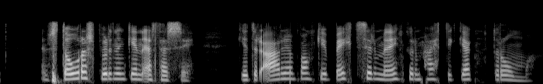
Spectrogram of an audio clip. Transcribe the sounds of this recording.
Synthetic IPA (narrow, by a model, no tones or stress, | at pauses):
ɛnst̪oːwɾaspʏɾt̪niɲcɪnɛ̰ɾ̥θɛsːɪ | cɛːt̪ʏɾʔa̰ːɾjɔnpawŋ̥cɪpejht̪sjɛɾmɛðejŋ̥kvɛɾʏmhajht̪ɪcɛk̚n̥t̪ɾoːwma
